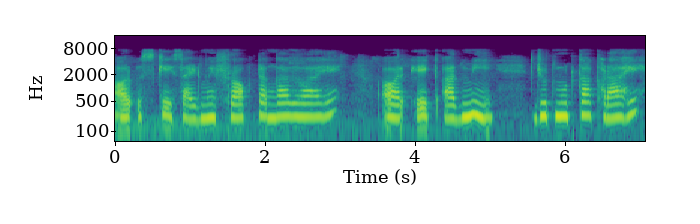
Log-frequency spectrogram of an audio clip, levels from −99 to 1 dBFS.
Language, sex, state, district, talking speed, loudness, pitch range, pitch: Hindi, female, Goa, North and South Goa, 135 wpm, -17 LUFS, 200-230 Hz, 220 Hz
